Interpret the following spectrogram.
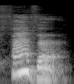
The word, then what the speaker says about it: father: Donc, on ne dit pas my father, c'est pas de, ou bien my father, my mother, my brother. No, no, no, no. Stop pronouncing the TH like that. You don't sound natural when you do that.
